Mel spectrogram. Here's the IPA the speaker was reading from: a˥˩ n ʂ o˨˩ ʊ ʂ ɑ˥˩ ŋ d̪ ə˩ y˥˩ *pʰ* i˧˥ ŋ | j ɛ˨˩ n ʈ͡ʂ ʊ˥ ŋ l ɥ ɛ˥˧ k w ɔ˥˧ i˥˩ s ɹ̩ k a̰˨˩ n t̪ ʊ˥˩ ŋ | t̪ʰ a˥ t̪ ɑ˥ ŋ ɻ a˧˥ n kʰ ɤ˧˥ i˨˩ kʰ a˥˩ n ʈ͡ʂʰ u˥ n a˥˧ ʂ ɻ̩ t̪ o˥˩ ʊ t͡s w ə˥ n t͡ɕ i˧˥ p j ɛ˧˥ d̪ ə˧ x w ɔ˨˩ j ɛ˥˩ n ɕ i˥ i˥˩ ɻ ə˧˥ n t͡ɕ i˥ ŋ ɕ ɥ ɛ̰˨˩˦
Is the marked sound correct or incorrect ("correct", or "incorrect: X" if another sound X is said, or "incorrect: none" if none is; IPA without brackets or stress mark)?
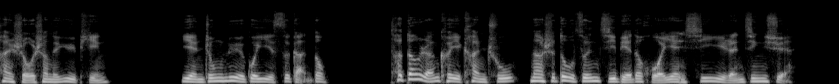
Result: correct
